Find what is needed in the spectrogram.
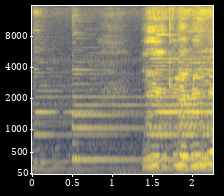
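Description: Instrumental waltz accompaniment between sung lines. A held chord fades, a new note comes in about half a second in, then plucked guitar notes and chords enter about a second and a half in.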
